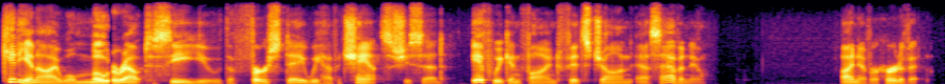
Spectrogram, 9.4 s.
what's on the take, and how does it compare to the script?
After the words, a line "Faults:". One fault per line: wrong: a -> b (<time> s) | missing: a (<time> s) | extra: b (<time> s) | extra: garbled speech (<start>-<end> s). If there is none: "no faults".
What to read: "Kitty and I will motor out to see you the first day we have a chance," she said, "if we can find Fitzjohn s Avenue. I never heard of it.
"Kitty and I will motor out to see you the first day we have a chance," she said, "if we can find Fitzjohn s Avenue. I never heard of it.
Faults:
no faults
